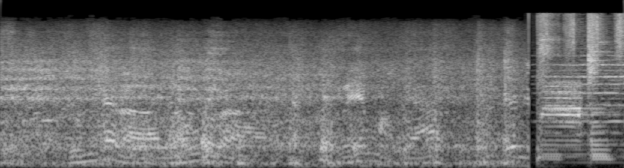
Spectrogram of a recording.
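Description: Running noise of a passenger train heard from inside a sleeper coach, a steady noisy rumble with passengers' voices mixed in. About three and a half seconds in it cuts abruptly to music.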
